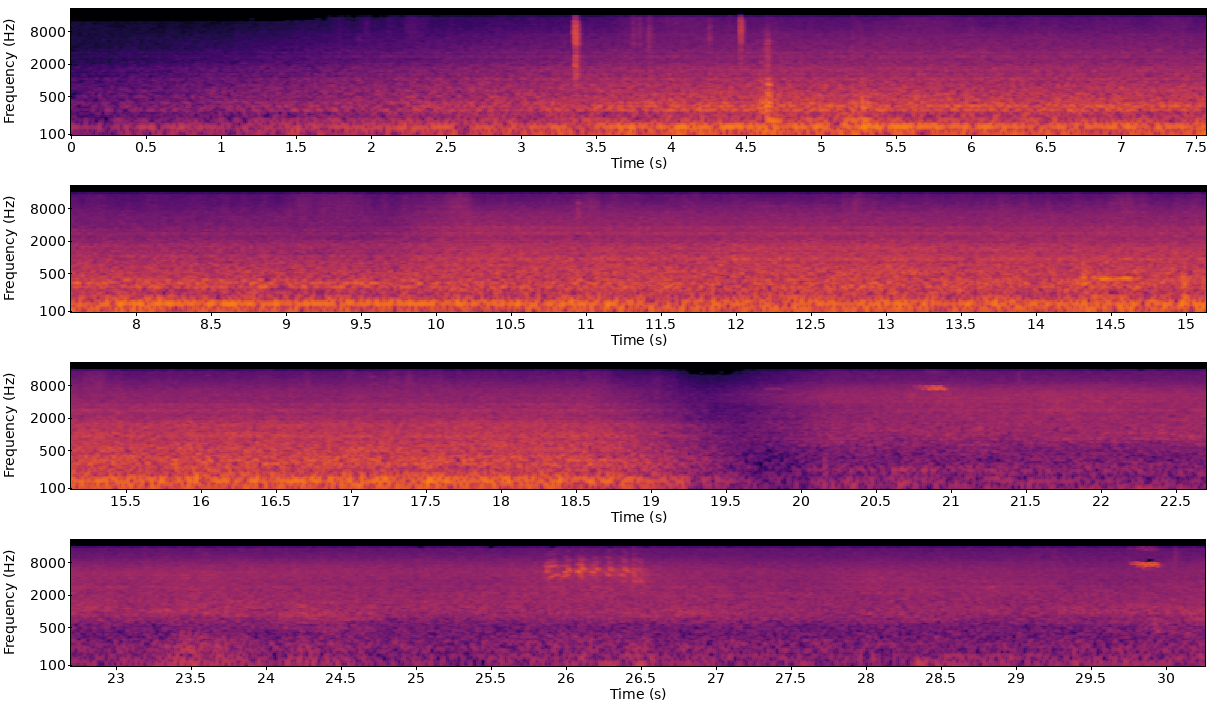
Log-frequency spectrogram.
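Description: A car driving along a road: steady engine and tyre noise with a low hum. It fades in over the first few seconds and cuts off abruptly about two-thirds of the way through, leaving a quieter steady background.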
